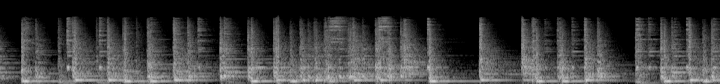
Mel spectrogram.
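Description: Percussion ensemble playing a fast rhythm: many quick drum strokes over a metal bell pattern, with two low-pitched drums alternating beneath.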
